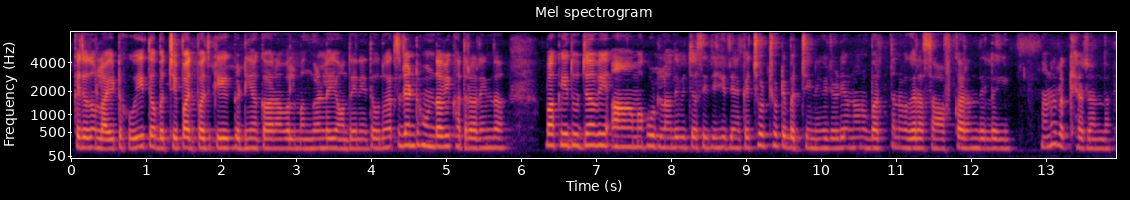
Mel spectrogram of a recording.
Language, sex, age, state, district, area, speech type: Punjabi, female, 30-45, Punjab, Amritsar, urban, spontaneous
